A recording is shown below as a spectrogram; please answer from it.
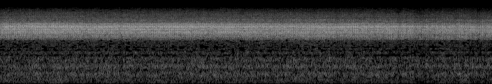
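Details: Continuous high buzzing of a cicada, a dense shimmering drone that holds level throughout and fades slightly toward the end, no other animals or voices audible.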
